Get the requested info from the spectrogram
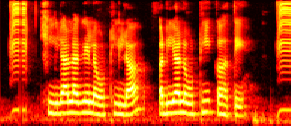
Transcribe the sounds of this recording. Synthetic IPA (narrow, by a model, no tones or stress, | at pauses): kʰiːlalaɡeləwʈʰilaəɾjaləwʈʰiːkəɦt̪e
